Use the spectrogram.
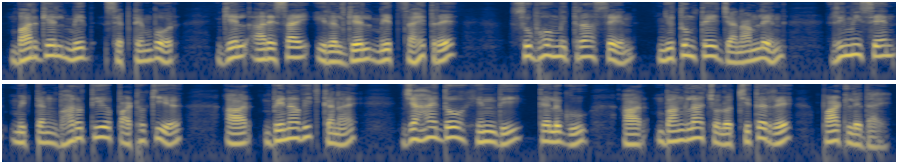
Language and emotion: Santali, neutral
